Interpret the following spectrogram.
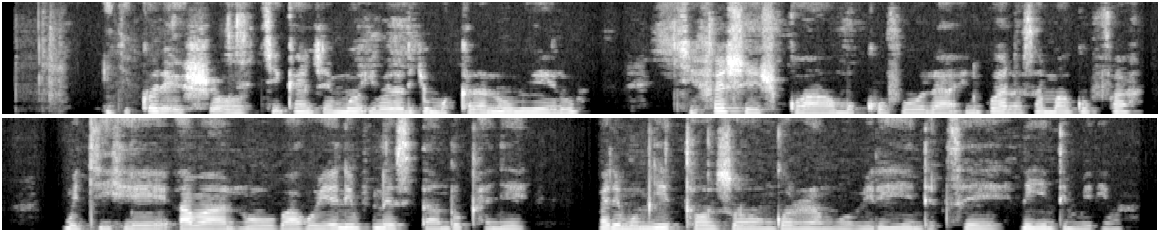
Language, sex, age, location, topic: Kinyarwanda, female, 18-24, Kigali, health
